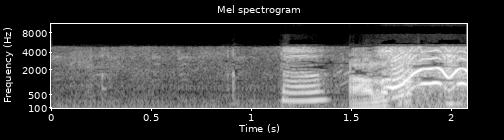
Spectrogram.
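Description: A woman gives a loud, high-pitched shriek that sweeps up and down in pitch, starting about a second and a half in after a short spoken sound. It is a startled reaction to the fingertip touch that is passed off as an electric shock.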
